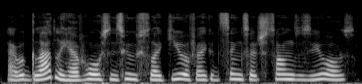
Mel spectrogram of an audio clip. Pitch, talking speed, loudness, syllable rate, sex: 220 Hz, 265 wpm, -17 LUFS, 5.3 syllables/s, female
